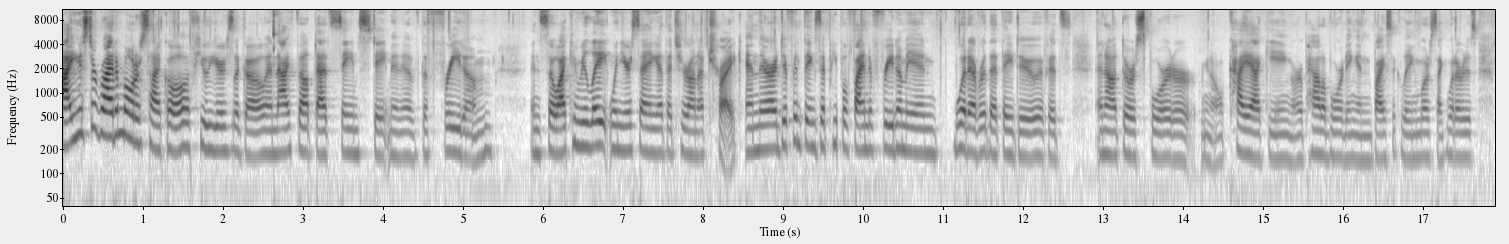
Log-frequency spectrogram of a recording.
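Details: Adult woman speaking; Normal speech.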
